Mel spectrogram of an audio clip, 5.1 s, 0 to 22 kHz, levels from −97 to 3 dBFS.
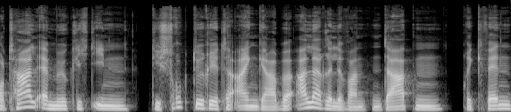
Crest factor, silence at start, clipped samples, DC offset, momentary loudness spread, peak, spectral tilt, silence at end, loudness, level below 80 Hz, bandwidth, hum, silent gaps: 18 dB; 0 s; under 0.1%; under 0.1%; 7 LU; -2 dBFS; -6 dB/octave; 0 s; -19 LUFS; -60 dBFS; 17 kHz; none; 1.40-1.49 s, 4.53-4.64 s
